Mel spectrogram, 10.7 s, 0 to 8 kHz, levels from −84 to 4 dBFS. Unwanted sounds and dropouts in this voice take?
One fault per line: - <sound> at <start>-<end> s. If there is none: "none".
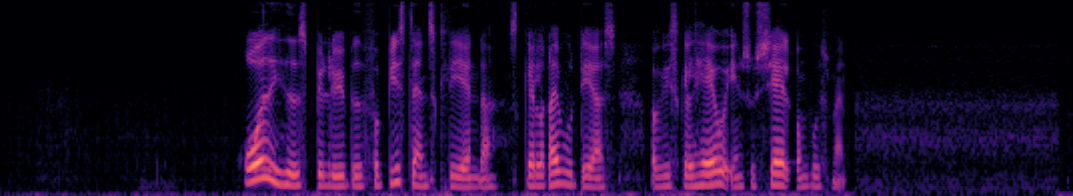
none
